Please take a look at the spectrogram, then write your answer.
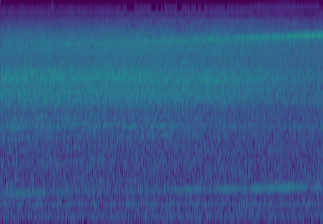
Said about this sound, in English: I hear the APU coming to life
